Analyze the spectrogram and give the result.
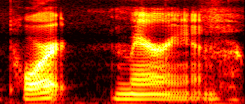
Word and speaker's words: Portmeirion: It's a Port Marion. – Well, it's one word, P-O-R-T-M-E-I-R-I-O-N.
